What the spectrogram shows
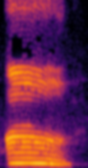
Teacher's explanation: Aqui não pronuncia esse N, tá? Esse N faz simplesmente o som ser anasalado. Fala un, tem que deixar a boca aberta.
